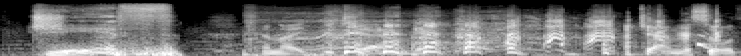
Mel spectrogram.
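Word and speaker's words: GIF: hippo and i say it's pronounced jiff can i jam the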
